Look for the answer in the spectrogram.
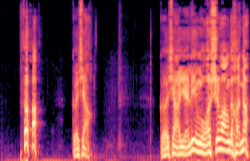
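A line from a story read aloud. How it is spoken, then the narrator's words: Laughing. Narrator (Chinese): 楚留香笑着说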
